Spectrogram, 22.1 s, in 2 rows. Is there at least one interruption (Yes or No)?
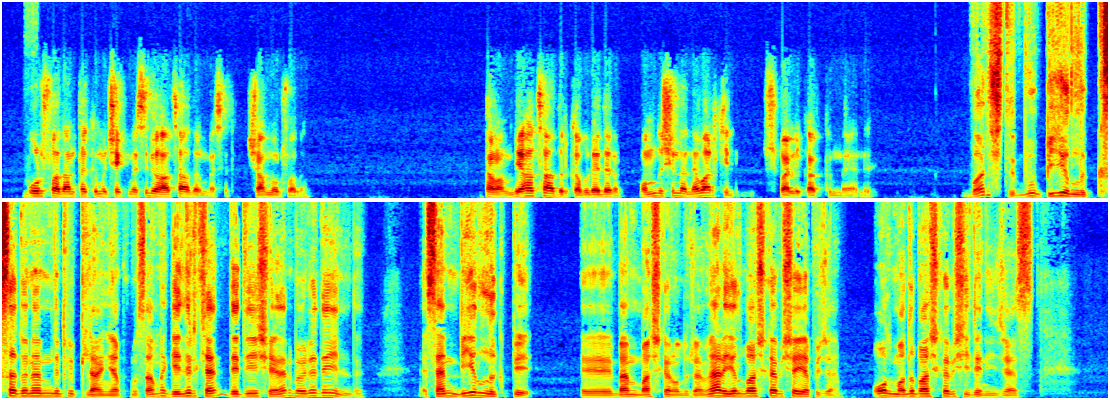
No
